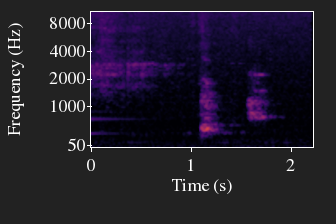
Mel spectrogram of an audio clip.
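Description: Two short dog barks, about a second and a second and a half in, after a held tone dies away at the start.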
